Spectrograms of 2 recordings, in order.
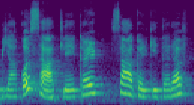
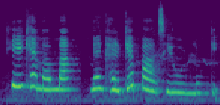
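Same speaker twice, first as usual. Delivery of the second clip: put-on much higher childlike voice, eager; little girl bird; 10 semitones higher than usual. Little Gudiya promising her mother, high childlike voice. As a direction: chirp it like a small obedient child.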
